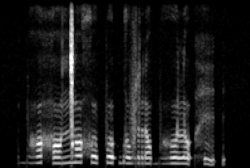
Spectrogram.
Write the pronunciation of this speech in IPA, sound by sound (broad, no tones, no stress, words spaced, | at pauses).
bʱɔhɔŋ͡ǀɔ xopoʔɡov rɔbʱoloʔ hiʔ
